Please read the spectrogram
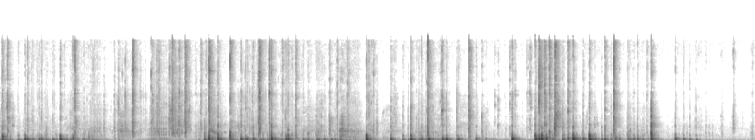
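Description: Rubik's Cube being twisted quickly by hand: rapid plastic clicking as the layers turn. In between come bouts of low muttering. The clicking stops shortly before the end.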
